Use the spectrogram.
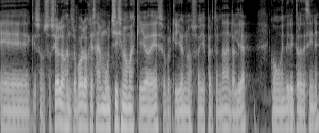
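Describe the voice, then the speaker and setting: In a flat monotone, a man with a very deep, low voice speaks very fast. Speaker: film director. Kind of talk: podcast interview.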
